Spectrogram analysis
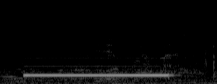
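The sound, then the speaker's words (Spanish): A telephone call is placed, with one long, steady electronic ring tone lasting about a second and a half over low background noise. “Ya voy a llamarla a ella.”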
